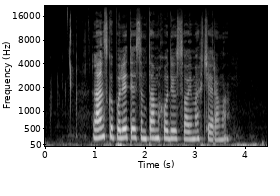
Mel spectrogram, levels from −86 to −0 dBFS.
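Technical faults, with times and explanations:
No technical faults are audible anywhere in the recording; the speech signal stays intact and continuous from its first moment to its last.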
